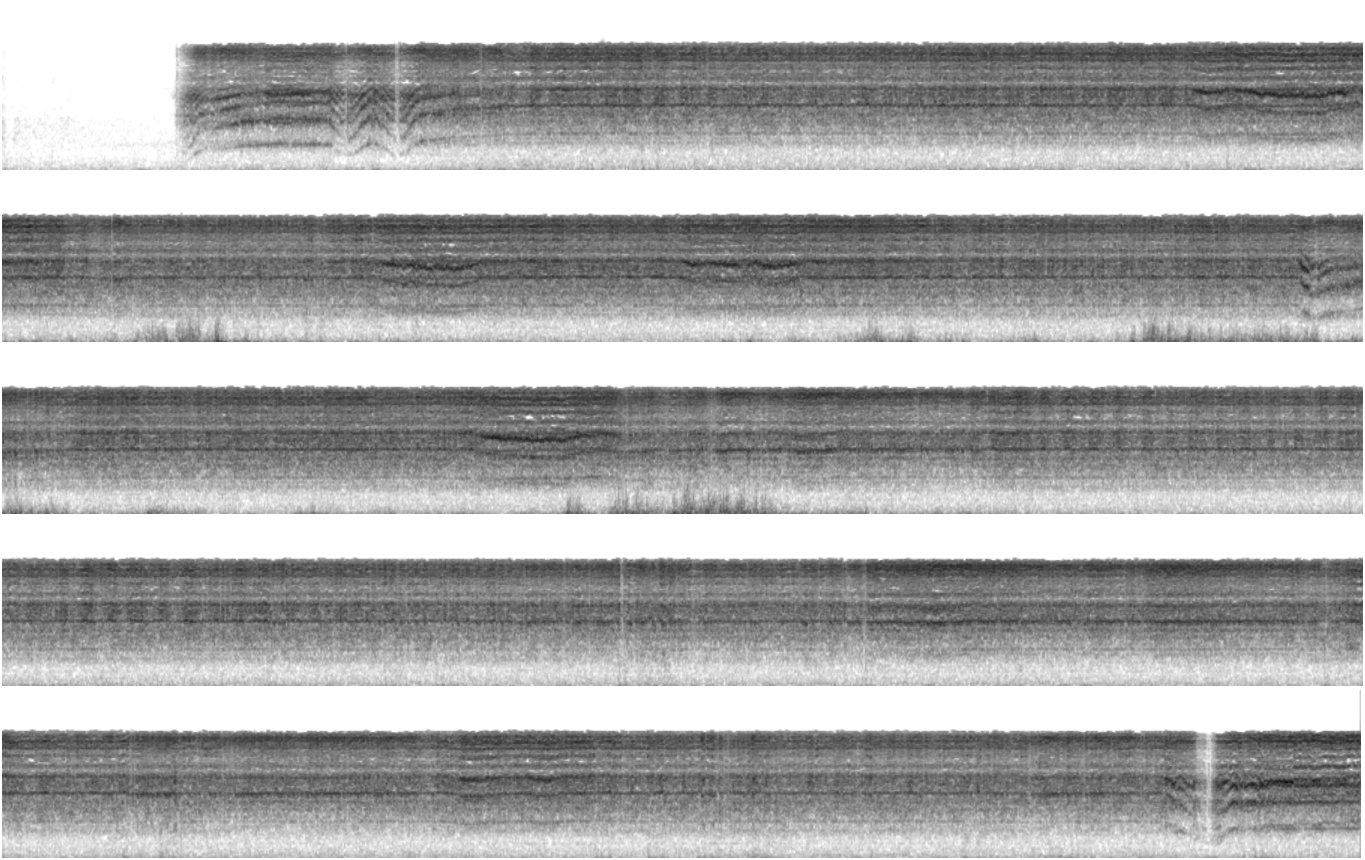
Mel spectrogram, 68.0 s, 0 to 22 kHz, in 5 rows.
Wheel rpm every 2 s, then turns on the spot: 10, 110, 180, 230, 230, 230, 220, 230, 230, 230, 230, 230, 230, 220, 230, 230, 220, 220, 230, 230, 230, 230, 230, 230, 230, 230, 230, 230, 230, 230, 230, 230, 230, 170.
none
